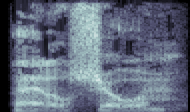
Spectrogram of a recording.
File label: announcer ally; Dota 2; bastion announcer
